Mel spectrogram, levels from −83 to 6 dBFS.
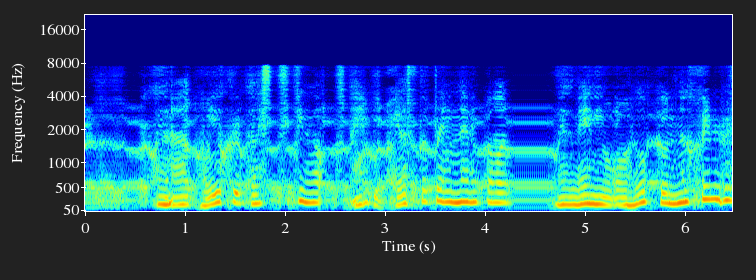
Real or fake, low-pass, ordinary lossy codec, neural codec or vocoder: fake; none; none; codec, 16 kHz, 0.5 kbps, FreqCodec, larger model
